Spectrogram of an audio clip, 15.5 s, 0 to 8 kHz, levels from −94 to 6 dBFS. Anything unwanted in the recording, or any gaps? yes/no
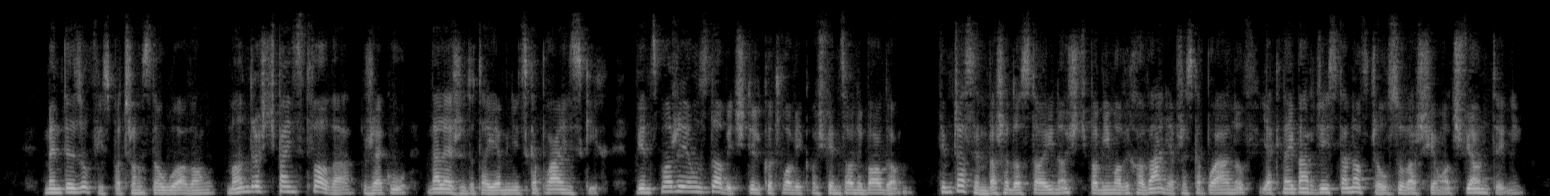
no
